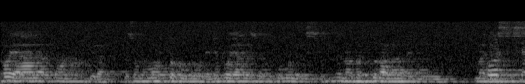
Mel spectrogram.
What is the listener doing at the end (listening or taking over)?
taking over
